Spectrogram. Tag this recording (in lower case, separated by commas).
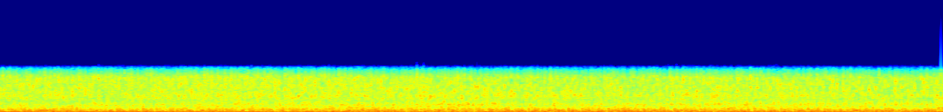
engine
